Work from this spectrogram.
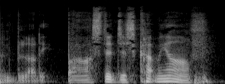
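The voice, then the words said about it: Put-on British accent. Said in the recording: “you're just going to a British accent.”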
